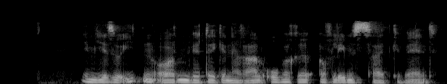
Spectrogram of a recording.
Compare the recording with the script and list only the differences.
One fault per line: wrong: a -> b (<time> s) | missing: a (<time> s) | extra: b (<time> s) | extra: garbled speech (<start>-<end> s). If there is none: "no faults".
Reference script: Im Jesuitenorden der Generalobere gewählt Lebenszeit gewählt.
extra: wird (1.9 s)
wrong: gewählt -> auf (3.2 s)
